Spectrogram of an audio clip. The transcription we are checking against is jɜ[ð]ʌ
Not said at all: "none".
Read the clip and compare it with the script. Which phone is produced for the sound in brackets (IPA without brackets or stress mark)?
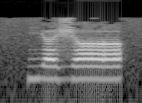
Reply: ʒ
